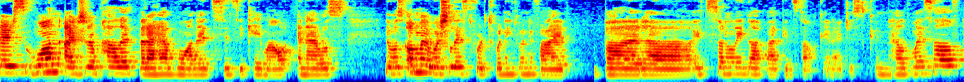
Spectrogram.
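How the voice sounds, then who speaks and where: A woman talks fairly quickly at a medium pitch, with fairly even intonation. She has a plain, everyday voice whose loudness swings widely. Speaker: beauty vlogger. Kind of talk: casual vlog talk.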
